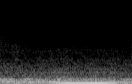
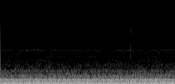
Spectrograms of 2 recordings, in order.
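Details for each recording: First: 2001 Toyota Camry petrol idle: low rumble swells briefly then settles each time the brake is pressed or released, an erratic idle surge; timing belt, roller, pulley and bonnet fuses already replaced. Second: 2001 Toyota Camry idling after timing belt, roller and pulley replaced and under-bonnet fuses swapped to correct ratings to cure erratic RPM; low, steady, even rumble with no misses or surging.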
